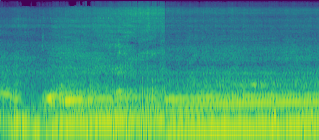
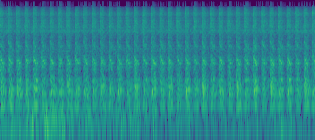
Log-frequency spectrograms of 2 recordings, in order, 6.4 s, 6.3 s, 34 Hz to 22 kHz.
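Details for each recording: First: VW sandrail dune buggy, air-cooled flat-four: revs up, then settles into an even, steady run with all four cylinders now firing cleanly. Normal running. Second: VW sandrail dune buggy, unused for 18 months: the engine cranks steadily with no firing because no fuel is pumping through. The owner cracks the fuel pump inlet and adds WD-40 before retrying. Cranks but won't start, no fuel delivery.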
